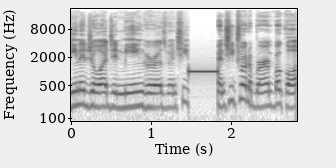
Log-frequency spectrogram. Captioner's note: beep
